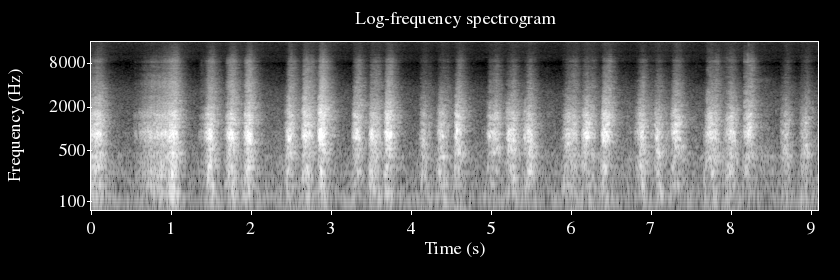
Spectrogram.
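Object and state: Fabric-covered box, scratched.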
